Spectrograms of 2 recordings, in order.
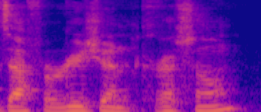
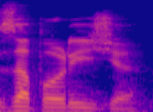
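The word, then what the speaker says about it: Zaporizhzhia: supplies the units around zapparition sorry I always I have a hard don't worry you you have the you have American pronunciation capabilities I wouldn't expect much more I'm sorry I'm sorry I'll use my Superior uh Greek pronunciation skills to help you out so yeah it's her son and zapore Asia yes the units in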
